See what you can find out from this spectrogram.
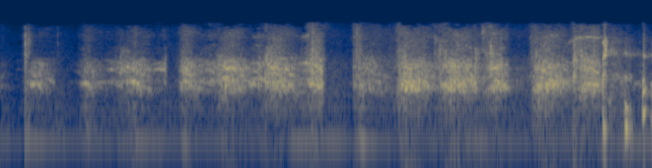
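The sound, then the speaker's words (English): Rally crowd chanting "Trump, Trump" in repeated loud bursts of massed voices, separated by short gaps and rising and falling in rhythmic waves. “Okay, I think a protester showed up because all the audience is pointing. Pointing in some direction in the audience and going, Trump, Trump.”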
